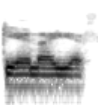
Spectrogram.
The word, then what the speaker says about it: knife: They said KNIFE is knife, not knife. We accepted it. Okay, K is silent.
